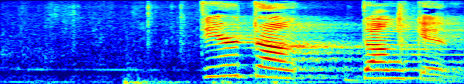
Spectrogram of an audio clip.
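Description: A young girl speaks loudly through a microphone in an echoing hall.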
